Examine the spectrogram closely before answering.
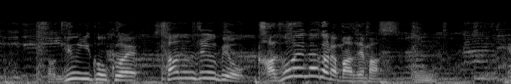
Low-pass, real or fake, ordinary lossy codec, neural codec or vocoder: none; fake; none; codec, 16 kHz, 4 kbps, FreqCodec, larger model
